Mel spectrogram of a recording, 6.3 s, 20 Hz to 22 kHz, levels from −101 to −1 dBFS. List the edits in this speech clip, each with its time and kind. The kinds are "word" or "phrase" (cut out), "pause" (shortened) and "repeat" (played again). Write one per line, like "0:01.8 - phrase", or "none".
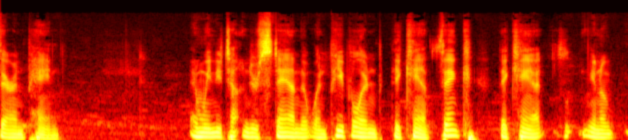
0:03.8 - word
